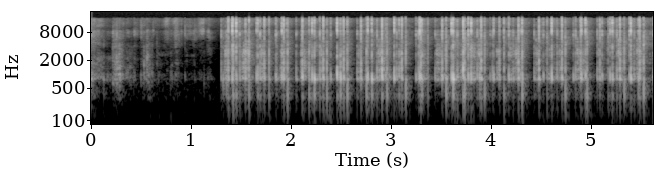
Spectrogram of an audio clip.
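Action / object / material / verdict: tap / small cardboard box / cardboard / none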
